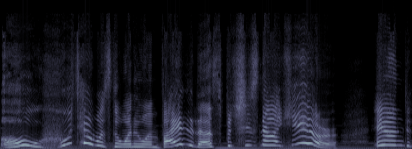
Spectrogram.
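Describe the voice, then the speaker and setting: A woman puts on a squeaky character voice at an extremely high pitch, talking at a moderate pace over music in the background. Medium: video game. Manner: lively.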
